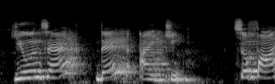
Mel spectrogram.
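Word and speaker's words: Xuanzang: Buddhist pilgrims Fa Yan, Yunzang and I King. X is to be pronounced as H. So you will read this as Fa Yan and this is Yunzang and I King.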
